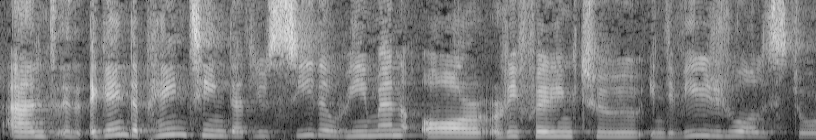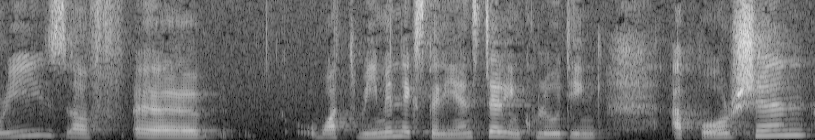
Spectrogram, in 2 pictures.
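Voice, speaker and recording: A woman answering questions after a talk on her paintings, speaking in in an earnest, halting and emotional way. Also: on the high side. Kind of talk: lecture Q&A answer.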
